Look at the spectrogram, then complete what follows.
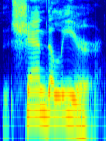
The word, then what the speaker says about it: chandelier: Arwa, the word you're trying to pronounce is chandelier. Chandelier is a word that comes from French. It actually comes from the French word for candles, because what is a chandelier?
